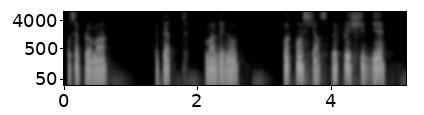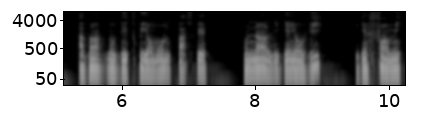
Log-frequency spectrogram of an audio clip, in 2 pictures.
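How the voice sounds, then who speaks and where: A man, hosting and giving reflective, measured commentary and repeating key phrases. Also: lowish voice, flat delivery, mellow, no room sound, lo-fi sound.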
